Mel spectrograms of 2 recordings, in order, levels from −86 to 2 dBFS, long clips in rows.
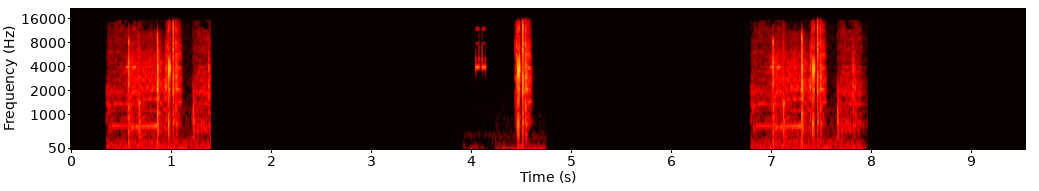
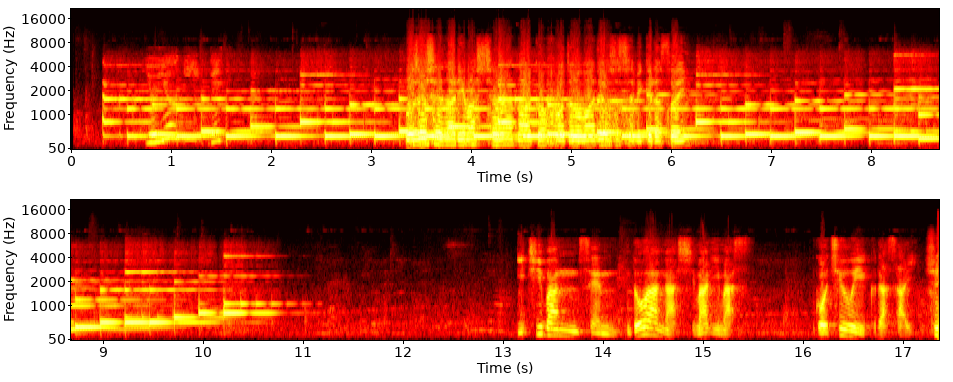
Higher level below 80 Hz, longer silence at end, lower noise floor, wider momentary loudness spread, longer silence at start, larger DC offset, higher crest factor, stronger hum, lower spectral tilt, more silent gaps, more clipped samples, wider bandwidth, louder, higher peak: about the same, -64 dBFS vs -60 dBFS; first, 1.6 s vs 0 s; first, under -90 dBFS vs -49 dBFS; first, 19 LU vs 13 LU; about the same, 0.35 s vs 0.3 s; neither; first, 34 dB vs 14 dB; neither; second, 1 dB/octave vs -5 dB/octave; first, 1.42-3.92 s, 4.76-6.77 s vs none; neither; first, 15.5 kHz vs 9.6 kHz; second, -29 LUFS vs -13 LUFS; second, -4 dBFS vs 0 dBFS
